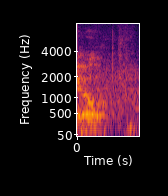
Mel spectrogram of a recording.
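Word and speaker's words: ρ: হচ্ছে এরকম টেরা রো এটার উচ্চারণ হচ্ছে রো আর রো ডব্লিউ ঠিক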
